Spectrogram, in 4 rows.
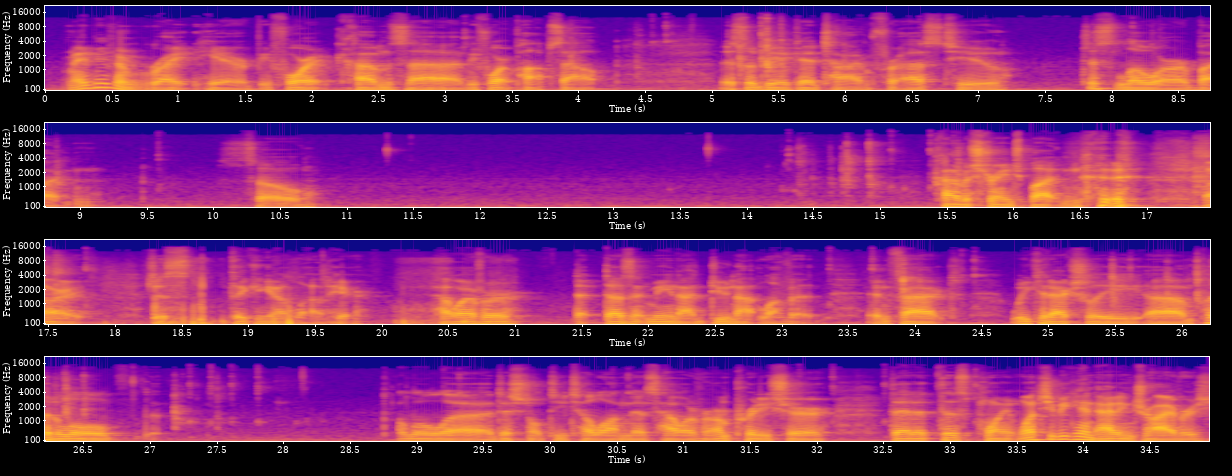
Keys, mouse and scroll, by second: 4.7 click, 5.3 KP_0, 5.6 KP_Enter, 6.7 shift+click, 9.7 shift+right click, 14.9 alt+a, 15.2 middle click, 15.5 shift+scroll down 1, 17.6 middle click, 23.5 middle click, 24.5 click, 25.6 KP_7, 26.0 KP_5, 26.2 KP_5, 26.5 KP_Decimal, 27.2 scroll down 2, 27.4 shift+middle click, 28.1-28.7 scroll up 2, 29.3 click, 30.6 click, 31.7-32.0 scroll down 1, 32.0 middle click, 32.7 middle click, 33.6 scroll down 1.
